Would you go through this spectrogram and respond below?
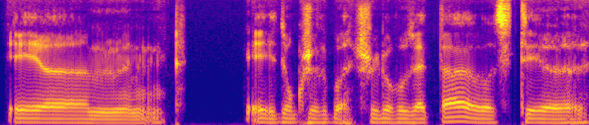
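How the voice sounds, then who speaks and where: A middle-aged man from northern France answering interview questions, thoughtful and hesitant, with frequent filler pauses. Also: deep voice, level tone, mellow, clear, resonant tone, dry recording. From France, Hauts-de-France. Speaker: podcast guest, entrepreneur. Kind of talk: interview conversation.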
